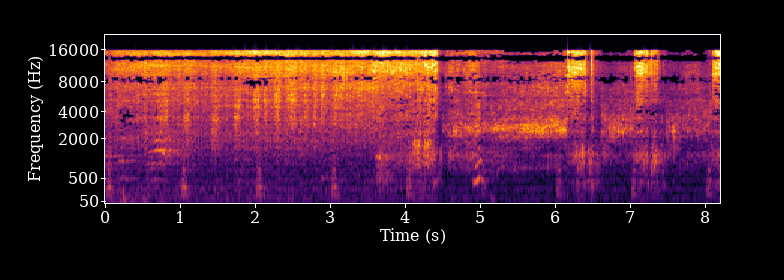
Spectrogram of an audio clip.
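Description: Calphalon espresso machine's steam wand hissing steadily as it steams milk in a stainless-steel pitcher, with a higher-pitched screech from about four and a half seconds in, lasting nearly two seconds.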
